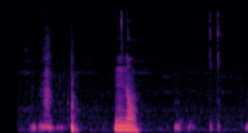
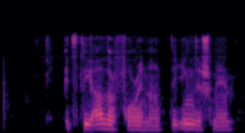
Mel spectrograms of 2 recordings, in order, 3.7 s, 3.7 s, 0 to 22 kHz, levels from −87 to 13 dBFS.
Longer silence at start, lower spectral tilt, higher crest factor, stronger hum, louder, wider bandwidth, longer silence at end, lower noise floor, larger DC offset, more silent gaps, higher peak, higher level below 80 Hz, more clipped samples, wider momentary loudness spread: second, 0.45 s vs 0.7 s; first, -8.5 dB/octave vs -3 dB/octave; about the same, 22 dB vs 20 dB; neither; first, -29 LUFS vs -36 LUFS; first, 15.5 kHz vs 8.2 kHz; second, 0 s vs 0.2 s; second, -67 dBFS vs -74 dBFS; neither; neither; first, -10 dBFS vs -18 dBFS; first, -68 dBFS vs -84 dBFS; neither; first, 24 LU vs 14 LU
